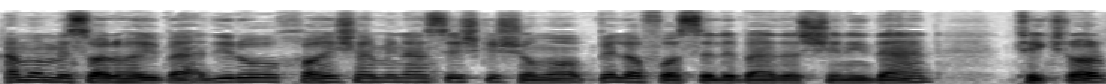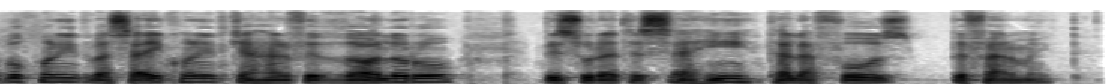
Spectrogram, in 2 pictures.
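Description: A man teaching correct Quranic letter pronunciation in a polite, measured, step-by-step instructional manner. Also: mid-range voice, darkish tone. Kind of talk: formal instructional talk.

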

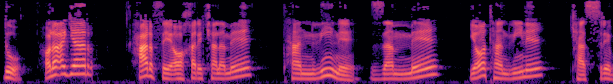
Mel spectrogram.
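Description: A man teaching Quran recitation rules, explaining quickly between slow, chanted examples for students to repeat. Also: mid-range voice, no room sound. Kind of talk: recorded tajwid lesson with recited examples. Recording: dull lo-fi sound.

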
